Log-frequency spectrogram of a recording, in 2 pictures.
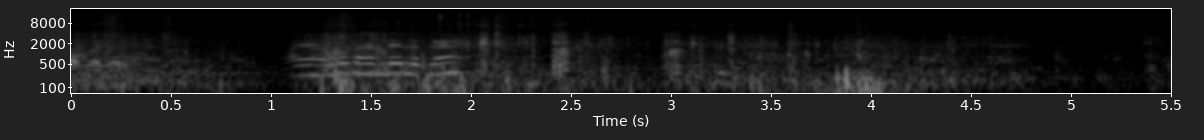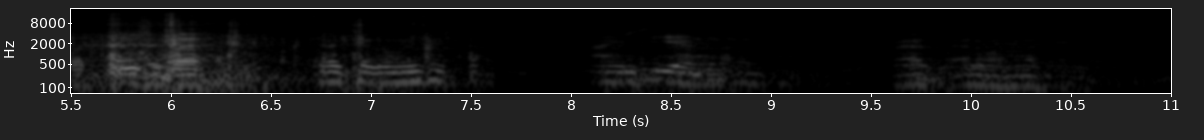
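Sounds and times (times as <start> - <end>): footsteps on dirt ground: 0.0 - 7.7.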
